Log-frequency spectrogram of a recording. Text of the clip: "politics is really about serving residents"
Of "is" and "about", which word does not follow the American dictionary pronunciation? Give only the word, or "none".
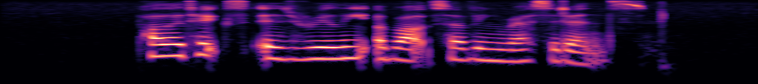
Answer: none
